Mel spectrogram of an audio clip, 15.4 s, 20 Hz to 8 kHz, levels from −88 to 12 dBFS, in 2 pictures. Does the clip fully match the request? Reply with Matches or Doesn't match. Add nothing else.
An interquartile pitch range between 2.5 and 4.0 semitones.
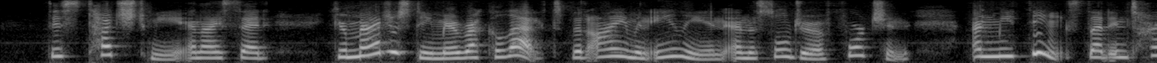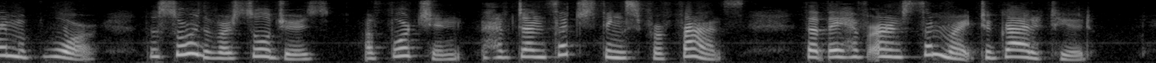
Doesn't match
